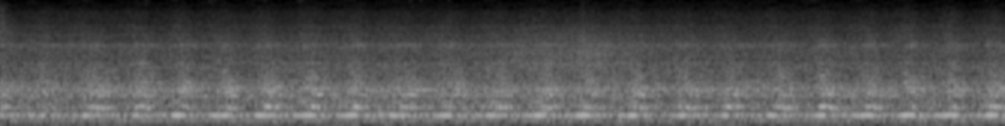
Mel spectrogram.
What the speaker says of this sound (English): I'm doing all this while my blender is cleaning itself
